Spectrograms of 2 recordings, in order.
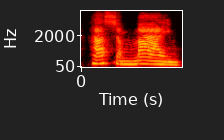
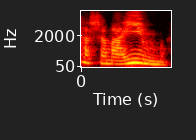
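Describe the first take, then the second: First: The stress falls on the penultimate syllable. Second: The stress falls on the final syllable. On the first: The speaker calls it right. "Eu subi aqui no merechá" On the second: The speaker calls it wrong. "Eu não subi no im. Não é Hashamayim"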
